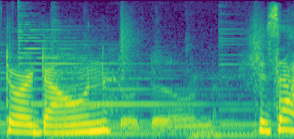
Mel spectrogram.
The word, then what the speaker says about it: Dordogne: But there's no like hard G in French.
